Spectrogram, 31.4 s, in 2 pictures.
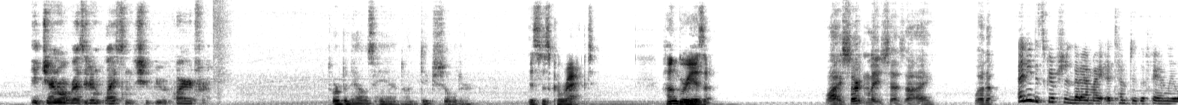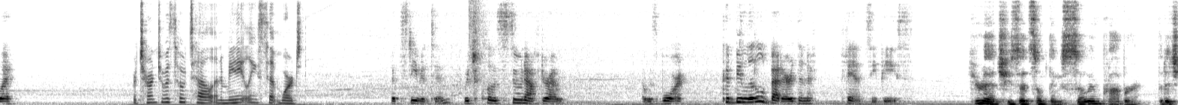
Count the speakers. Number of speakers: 6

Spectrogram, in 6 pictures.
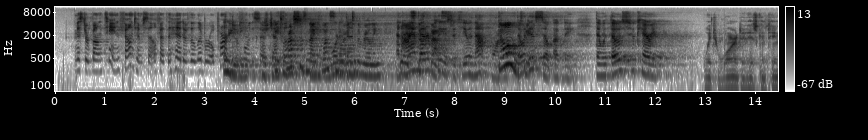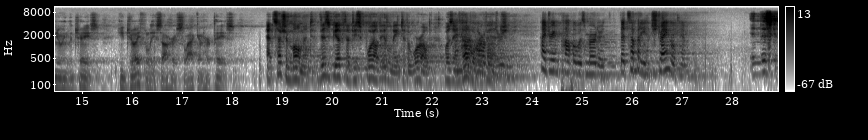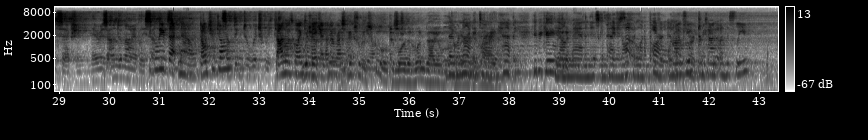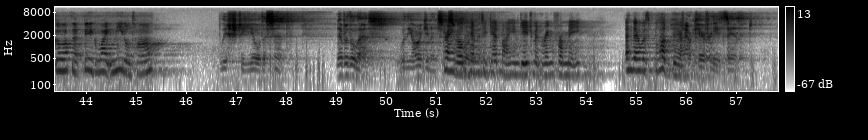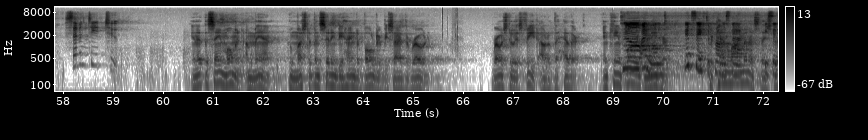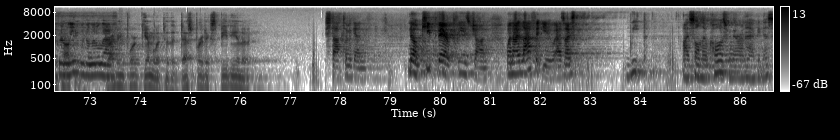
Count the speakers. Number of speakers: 10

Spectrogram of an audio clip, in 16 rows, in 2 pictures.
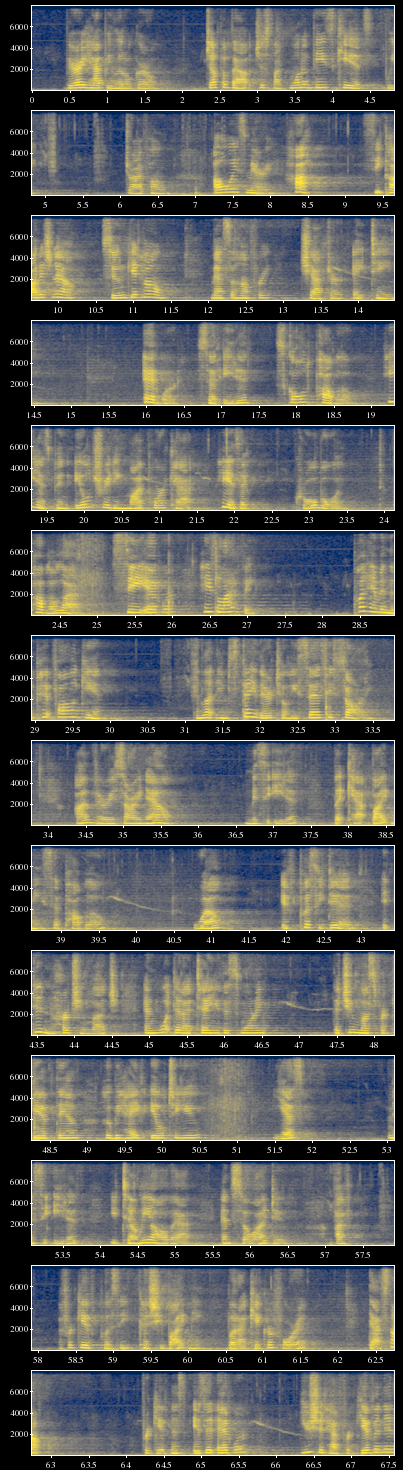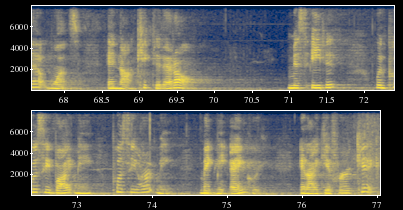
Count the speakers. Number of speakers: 1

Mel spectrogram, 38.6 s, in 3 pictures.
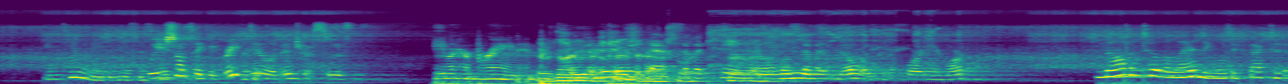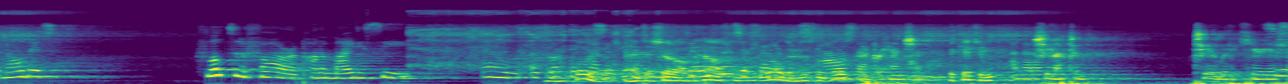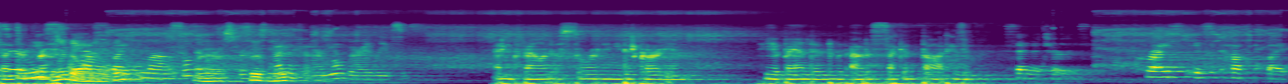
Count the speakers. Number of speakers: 9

